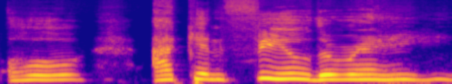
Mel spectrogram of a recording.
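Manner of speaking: very high, slow, lovestruck swooning gush. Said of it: "They just get moist".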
